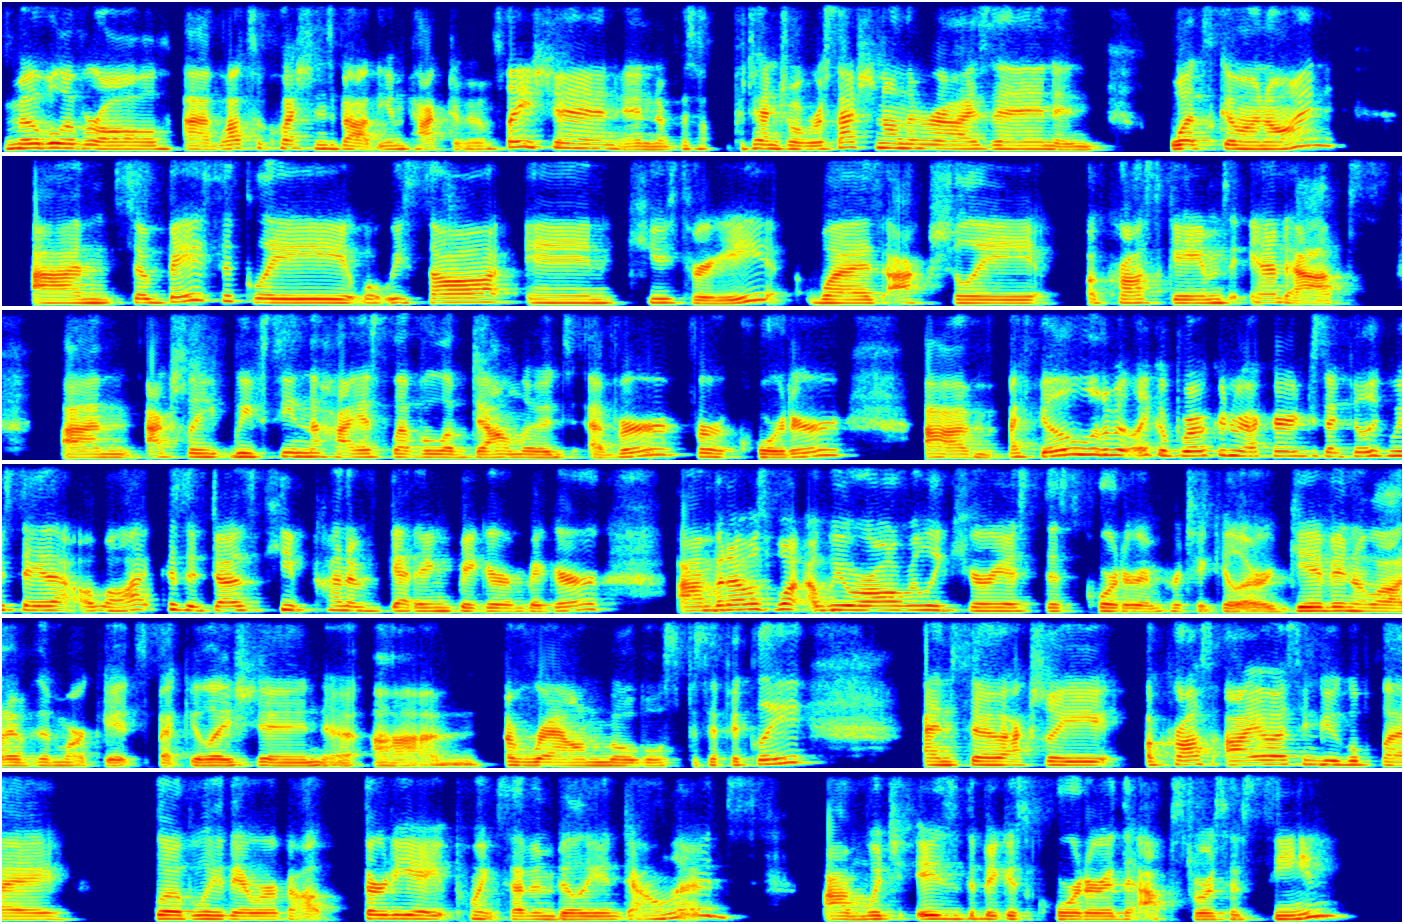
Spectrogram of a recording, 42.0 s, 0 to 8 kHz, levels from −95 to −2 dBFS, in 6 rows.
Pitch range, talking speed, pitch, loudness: 175-225 Hz, 185 wpm, 195 Hz, -18 LUFS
